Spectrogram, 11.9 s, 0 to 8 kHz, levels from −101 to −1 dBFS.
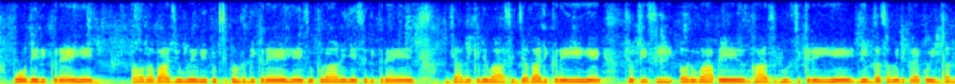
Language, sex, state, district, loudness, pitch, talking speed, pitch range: Hindi, female, Bihar, Jamui, -22 LUFS, 225 Hz, 230 wpm, 225-230 Hz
